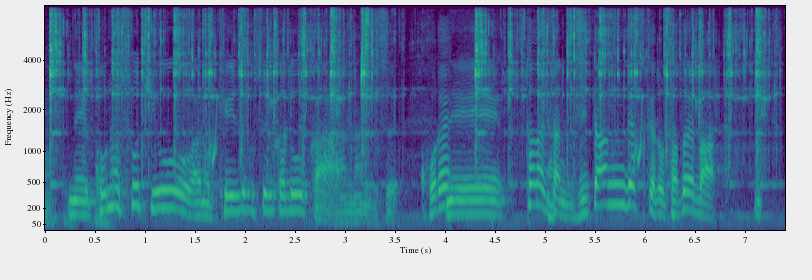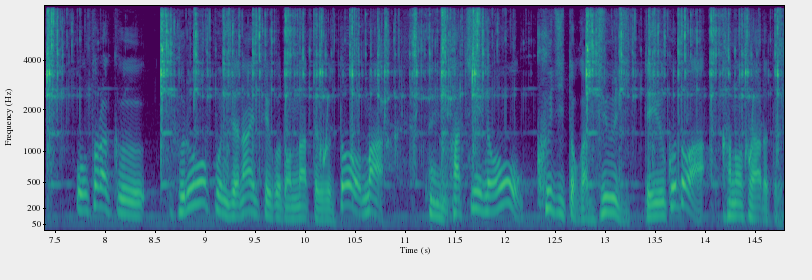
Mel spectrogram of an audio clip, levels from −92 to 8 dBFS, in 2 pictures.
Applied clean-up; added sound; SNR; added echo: none; Liquid; 1 dB; none.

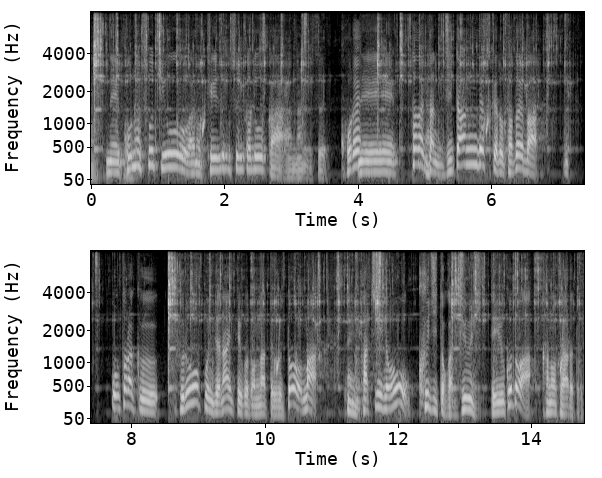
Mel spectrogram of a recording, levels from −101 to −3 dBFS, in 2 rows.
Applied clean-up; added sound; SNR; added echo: neural mask model RNNoise.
